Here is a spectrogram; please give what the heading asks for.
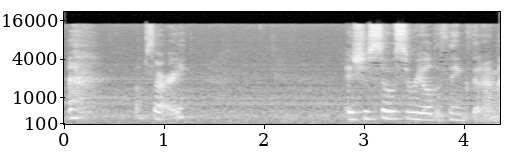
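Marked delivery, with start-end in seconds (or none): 0.1-1.2 choked-up apology. Real, not acted. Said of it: "I'm sorry that I'm getting emotional".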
